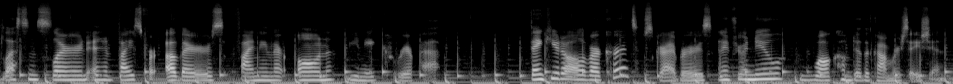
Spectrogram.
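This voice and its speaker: Woman host, gravelly voice, scripted intro, music playing behind. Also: mid-range voice. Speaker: podcast host, architect.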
